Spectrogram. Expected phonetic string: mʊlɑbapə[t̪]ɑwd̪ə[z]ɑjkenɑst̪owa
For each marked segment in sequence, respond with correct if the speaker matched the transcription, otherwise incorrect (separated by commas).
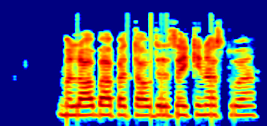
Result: correct, correct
